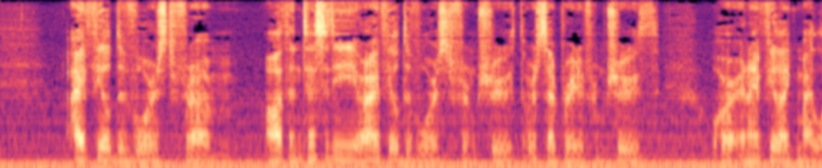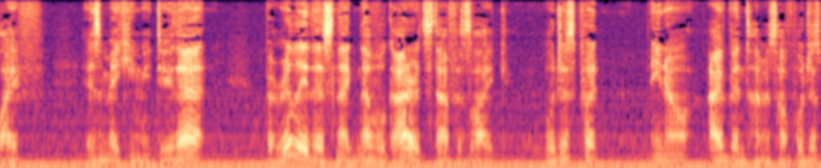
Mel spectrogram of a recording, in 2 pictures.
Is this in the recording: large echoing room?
no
